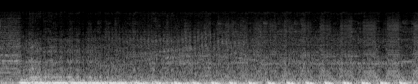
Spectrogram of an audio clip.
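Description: Honda road-racing motorcycle engine running, a loud low throb that starts suddenly and pulses about four times a second.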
